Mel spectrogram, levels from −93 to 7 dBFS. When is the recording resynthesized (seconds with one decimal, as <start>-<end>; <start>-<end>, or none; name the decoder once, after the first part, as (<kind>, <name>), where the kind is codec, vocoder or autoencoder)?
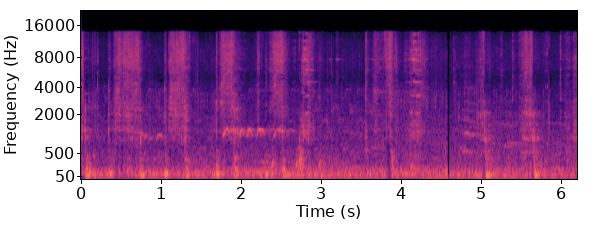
0.0-0.6 (vocoder, BigVGAN v2); 2.2-4.4; 5.0-6.2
